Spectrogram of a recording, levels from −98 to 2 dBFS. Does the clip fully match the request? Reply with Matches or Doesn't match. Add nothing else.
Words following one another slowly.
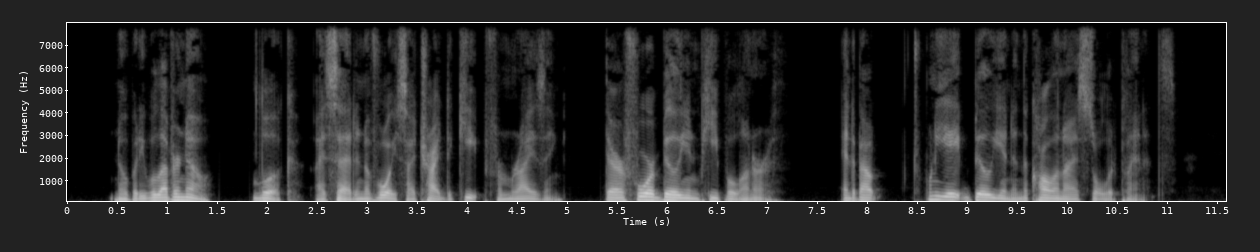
Doesn't match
